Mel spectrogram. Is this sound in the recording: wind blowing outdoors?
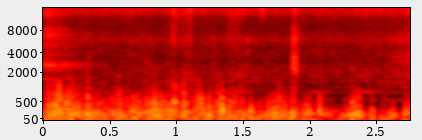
yes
